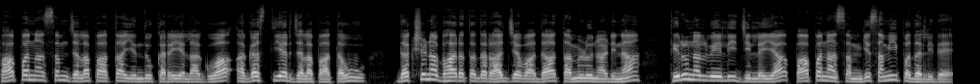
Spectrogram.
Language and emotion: Kannada, neutral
